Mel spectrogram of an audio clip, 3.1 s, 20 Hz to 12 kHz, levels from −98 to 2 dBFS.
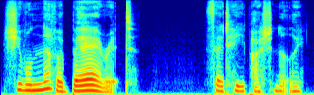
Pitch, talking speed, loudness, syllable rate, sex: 190 Hz, 155 wpm, -19 LUFS, 5.6 syllables/s, female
